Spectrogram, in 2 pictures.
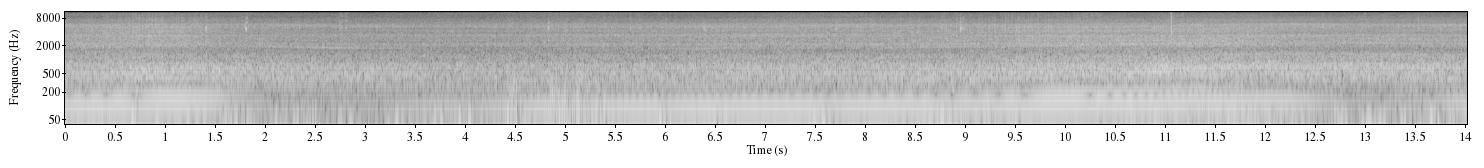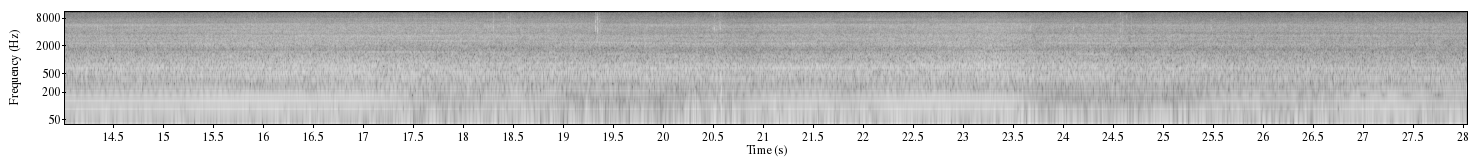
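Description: BMW K1600GTL's inline-six engine running on the move, heard from a helmet-mounted camera over steady rushing noise. Its pitch holds steady for about the first ten seconds, then rises and wanders up and down with the throttle.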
